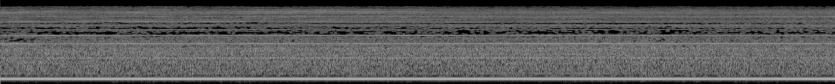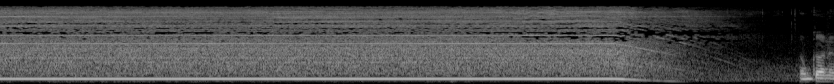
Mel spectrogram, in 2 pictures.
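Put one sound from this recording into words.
An electrical device hums loudly and steadily, then winds down and stops.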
